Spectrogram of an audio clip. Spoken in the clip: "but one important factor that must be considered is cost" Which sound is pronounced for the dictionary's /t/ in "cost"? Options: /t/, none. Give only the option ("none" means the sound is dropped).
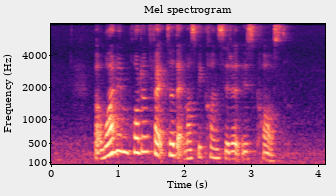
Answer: /t/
